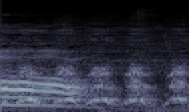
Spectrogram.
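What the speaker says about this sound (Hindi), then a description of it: "दिस इज कुत्ता" A dog gives a quick series of about four short barks, close and fairly loud, while a person's voice is heard briefly at the start.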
